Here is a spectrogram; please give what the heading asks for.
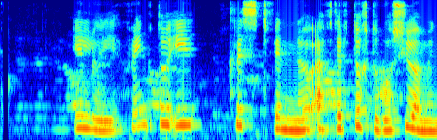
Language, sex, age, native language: Icelandic, female, 30-39, Polish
